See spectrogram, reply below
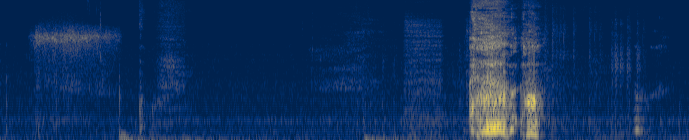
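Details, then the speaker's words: Adult with a persistent, horrible cough that never goes away, said not to be COVID: two harsh coughs in quick succession after some throat noise, over light room noise; chronic cough. "Sorry. I should just walk over there next time I need to cough. No, I was just making sure you're okay. It sounded bad."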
